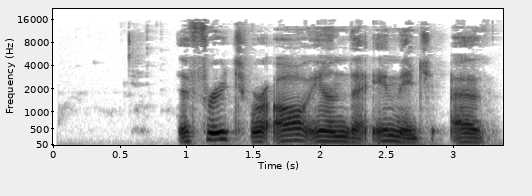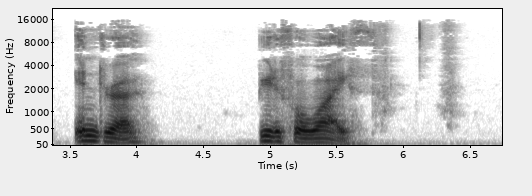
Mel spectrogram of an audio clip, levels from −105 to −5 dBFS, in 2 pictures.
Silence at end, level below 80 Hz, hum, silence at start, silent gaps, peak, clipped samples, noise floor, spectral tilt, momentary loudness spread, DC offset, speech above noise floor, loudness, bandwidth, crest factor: 1.05 s; -50 dBFS; none; 0.95 s; none; -2 dBFS; under 0.1%; -71 dBFS; -6 dB/octave; 9 LU; under 0.1%; 56 dB; -17 LUFS; 16 kHz; 16 dB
